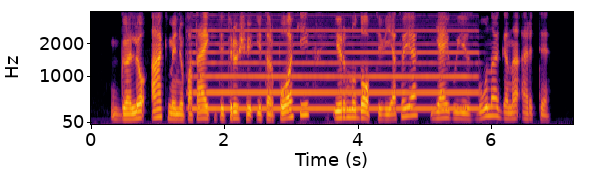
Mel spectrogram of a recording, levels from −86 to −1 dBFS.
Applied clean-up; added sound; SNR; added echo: none; Wind instrument, woodwind instrument; 8 dB; none.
